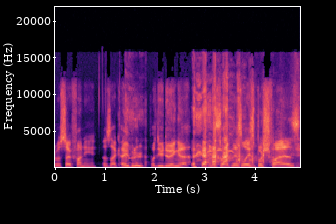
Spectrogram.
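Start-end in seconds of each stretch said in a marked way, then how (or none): 1.3-2.7 put-on South African accent. Recalling the voice actors in an old game he played: Far Cry 2 South African accent. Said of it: "all these like South African voice actors".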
